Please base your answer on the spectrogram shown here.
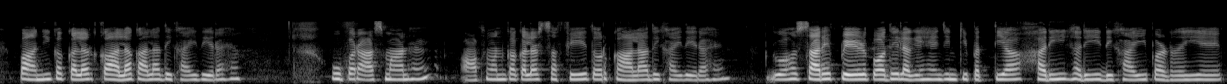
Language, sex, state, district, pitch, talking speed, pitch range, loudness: Hindi, female, Bihar, Jamui, 230 Hz, 160 wpm, 220-240 Hz, -18 LUFS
